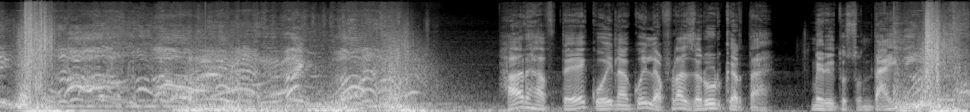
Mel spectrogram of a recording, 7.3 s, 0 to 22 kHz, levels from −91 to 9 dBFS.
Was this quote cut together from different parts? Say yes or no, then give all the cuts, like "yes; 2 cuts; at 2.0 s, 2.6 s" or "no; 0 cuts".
no; 0 cuts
